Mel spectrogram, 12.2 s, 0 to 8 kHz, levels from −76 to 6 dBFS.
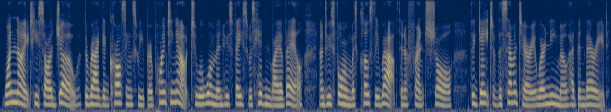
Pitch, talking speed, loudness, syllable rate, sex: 215 Hz, 200 wpm, -20 LUFS, 5.2 syllables/s, female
